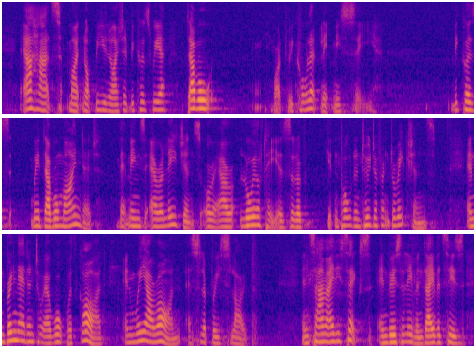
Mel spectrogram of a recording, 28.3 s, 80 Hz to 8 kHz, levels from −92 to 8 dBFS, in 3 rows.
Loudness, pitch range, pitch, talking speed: -27 LUFS, 170-205 Hz, 190 Hz, 125 wpm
